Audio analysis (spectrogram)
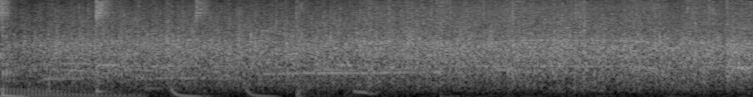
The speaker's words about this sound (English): Go ahead. I want to clap. You can clap. Why are you clapping? What? Because it's a very important day.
